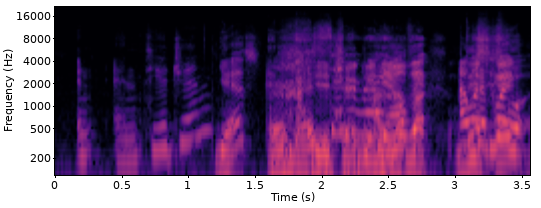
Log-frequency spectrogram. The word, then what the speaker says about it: entheogen: An entheogen?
